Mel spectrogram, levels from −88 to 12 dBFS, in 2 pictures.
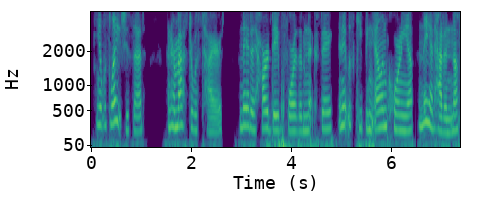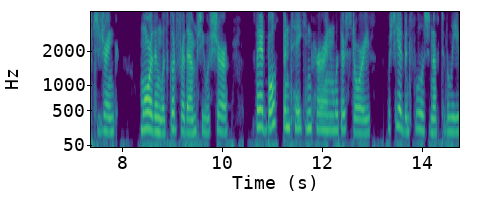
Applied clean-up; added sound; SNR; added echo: none; none; none; none.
